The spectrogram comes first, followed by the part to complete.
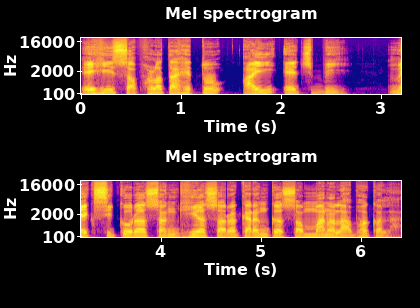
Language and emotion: Odia, neutral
